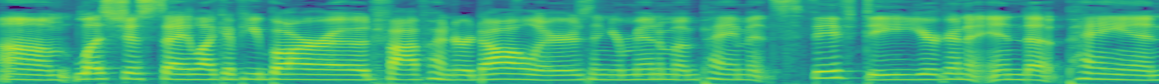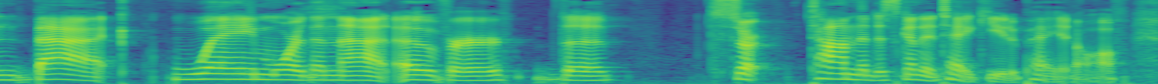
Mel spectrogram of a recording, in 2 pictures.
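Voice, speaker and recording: Speaking in a Tennessee accent, a woman has a bright, sharp tone and monotone, flat intonation, recorded very cleanly against a silent background. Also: medium pitch for a woman, moderate pace. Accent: Southern American (Tennessee). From US South, Memphis, Tennessee. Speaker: financial counselor. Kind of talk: casual chat.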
